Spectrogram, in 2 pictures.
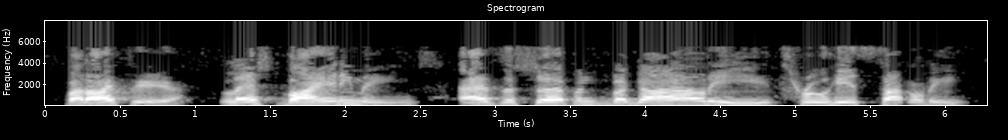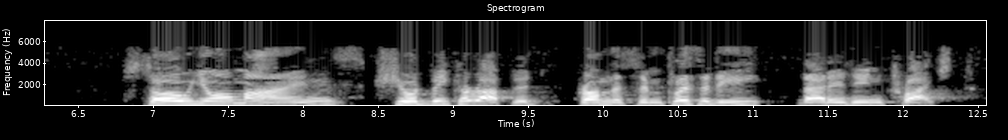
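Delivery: very slow, careful, deliberate, word by word. Reading 2 corinthians 11:3 aloud to listeners, very slow, careful reading. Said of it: "Let me read it very slowly, very carefully".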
